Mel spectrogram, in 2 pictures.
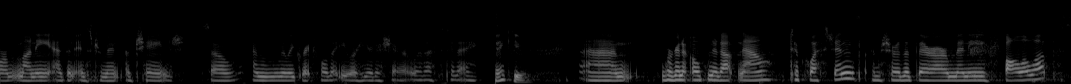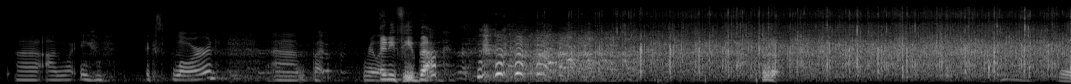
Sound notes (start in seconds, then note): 16.1 laugh; 18.6 applause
